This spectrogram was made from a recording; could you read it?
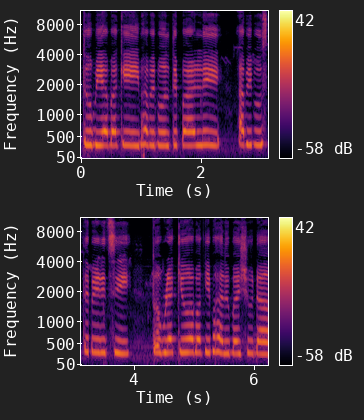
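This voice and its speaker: A woman plays a stubborn cartoon wife and mother with a high voice. She scolds and sulks with aggrieved drama, yet the melody of her speech stays fairly flat. Music plays behind her. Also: normal speed, lightly acted. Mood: hurt. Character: huffy, stubborn, sulking Bengali wife and mother. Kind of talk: cartoon family comedy dialogue.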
